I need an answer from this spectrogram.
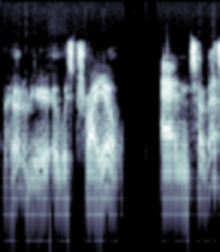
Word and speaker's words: Traill: yeah it's actually my my name's actually meant to be pronounced tril and is my great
